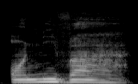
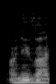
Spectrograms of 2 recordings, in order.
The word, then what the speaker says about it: on y va: On y va. Look at here. On y That is va. the English way of pronouncing it.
